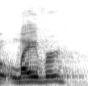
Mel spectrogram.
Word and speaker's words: laver: But this bronze, how do you say, laver, there you go.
